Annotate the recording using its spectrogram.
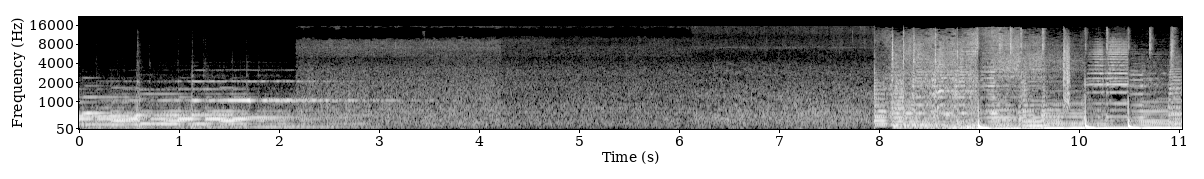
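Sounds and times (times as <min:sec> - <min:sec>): background music: 0:00.0 - 0:03.2, 0:08.0 - 0:11.0
mountain stream rushing: 0:02.2 - 0:09.7
loud music with heavy bass: 0:08.8 - 0:11.0.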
